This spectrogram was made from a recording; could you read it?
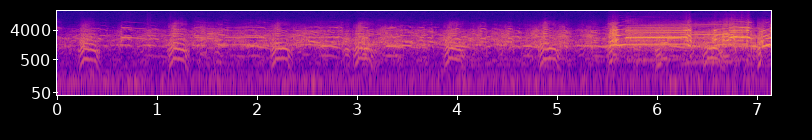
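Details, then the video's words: California gulls calling in a colony, recorded close to mid distance in mono: a dense stream of harsh, harmonic, down-curving squawks, several each second, from many birds at once, swelling louder near the end. "California Gull / CU - MP Calls In Colony"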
